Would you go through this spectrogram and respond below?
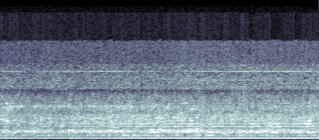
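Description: A thermoforming machine heating a sheet of plastic in a workshop gives off a steady, broadband whooshing hum with a constant high tone running through it, unbroken and fairly quiet, with no talking.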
